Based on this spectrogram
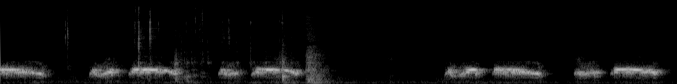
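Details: Spotted dove in the 'giọng thổ' style, calling to provoke rival males: low hollow coos in short-long pairs, with several sharp clicks and knocks midway, then a pause before the cooing resumes.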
